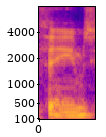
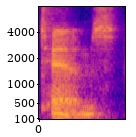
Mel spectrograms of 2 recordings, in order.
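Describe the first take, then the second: First: It is said the Connecticut way. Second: It is said the British way. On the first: This is the older local pronunciation. The speaker calls it right. "we pronounce it Thames here in Eastern Connecticut" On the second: This pronunciation honored the king. The speaker calls it wrong. "the way King George the First did, which is Thames"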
